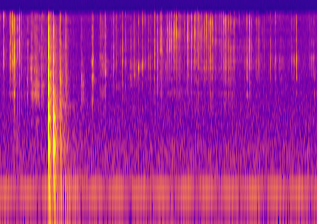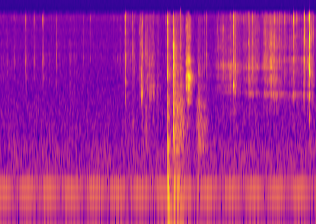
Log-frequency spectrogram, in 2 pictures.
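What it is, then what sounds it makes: Soap bar being shaved with a blade. A utility knife blade shaves the sparkly green outer coating off a solid red translucent soap bar held in the hand. Dry, scratchy scraping and crackling run throughout, with two louder, brighter scrapes near the start and toward the end, over a steady low hum.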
